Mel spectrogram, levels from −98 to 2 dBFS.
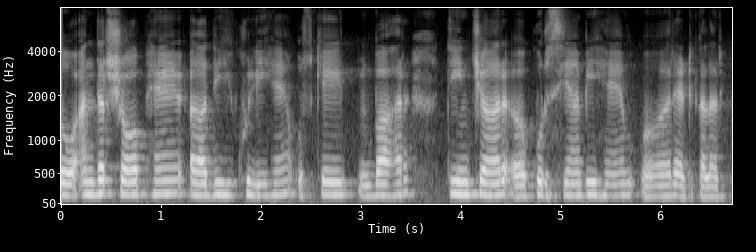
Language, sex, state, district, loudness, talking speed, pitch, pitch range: Hindi, female, Maharashtra, Washim, -18 LUFS, 170 wpm, 180 Hz, 170-185 Hz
